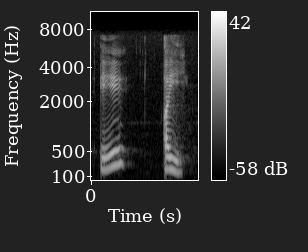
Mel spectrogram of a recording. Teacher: सूत्र ए दैतो हो कंठ तालु, अर्थात ए और ऐ इन संयुक्त स्वरों का उच्चारण स्थान कंठ तालु है, यानी इनके उच्चारण में कंठ और तालु दोनों का प्रयोग होता है, इसलिए इन वर्णों को कंठ तालव्य कहा जाता है।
